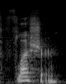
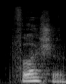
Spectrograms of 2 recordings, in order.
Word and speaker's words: Flesher: It's Flesher. time. Flesher. It's the look, I'm just so unique and so individualized that I had to switch it up. It's not Fletcher, it's Flesher. Fletcher. Like the skin.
